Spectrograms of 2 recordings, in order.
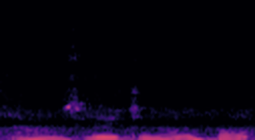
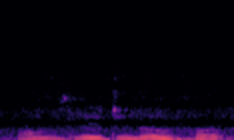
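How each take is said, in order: Both takes have the same delivery.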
